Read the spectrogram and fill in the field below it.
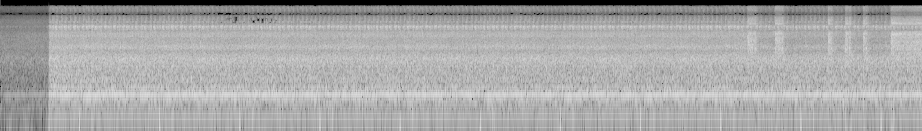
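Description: A locomotive engine hums loudly and steadily up close.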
